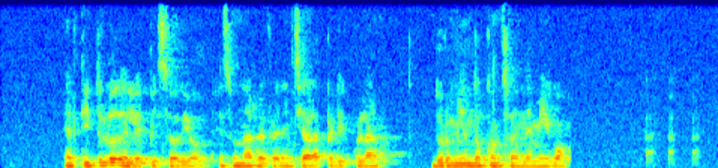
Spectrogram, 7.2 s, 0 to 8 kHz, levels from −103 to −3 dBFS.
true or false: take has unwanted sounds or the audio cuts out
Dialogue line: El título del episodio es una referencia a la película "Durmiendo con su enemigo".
true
